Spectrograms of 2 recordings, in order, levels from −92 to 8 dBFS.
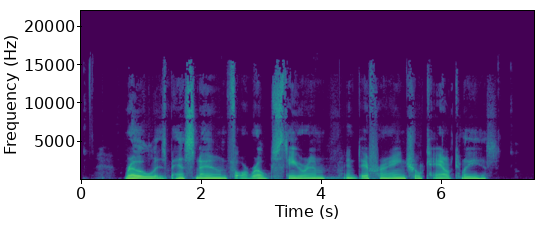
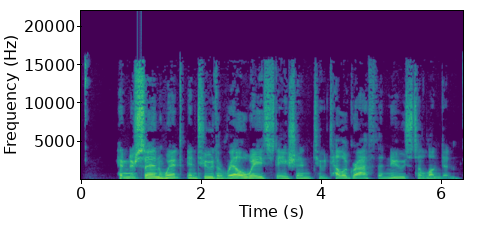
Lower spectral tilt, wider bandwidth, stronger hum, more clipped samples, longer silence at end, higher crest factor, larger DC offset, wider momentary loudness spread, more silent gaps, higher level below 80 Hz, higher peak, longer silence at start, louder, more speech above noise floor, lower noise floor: first, -7 dB/octave vs -4 dB/octave; about the same, 15.5 kHz vs 16.5 kHz; neither; neither; first, 0.8 s vs 0.1 s; about the same, 18 dB vs 16 dB; neither; second, 8 LU vs 12 LU; neither; about the same, -56 dBFS vs -56 dBFS; second, -4 dBFS vs 0 dBFS; first, 0.75 s vs 0.05 s; second, -22 LUFS vs -16 LUFS; first, 53 dB vs 41 dB; first, -73 dBFS vs -57 dBFS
